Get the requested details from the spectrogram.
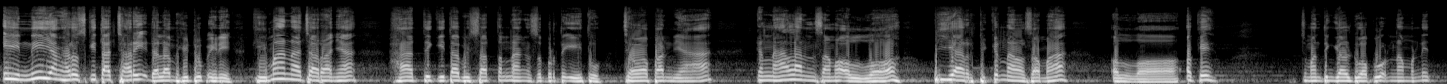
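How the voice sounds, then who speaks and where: A middle-aged man preaching a sermon at a festival, telling stories with jokes and shouting for emphasis. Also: fairly high pitch, normal speed. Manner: animated, joking storytelling with shouted emphasis. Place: large hall at a religious festival. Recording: long hall reverb.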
